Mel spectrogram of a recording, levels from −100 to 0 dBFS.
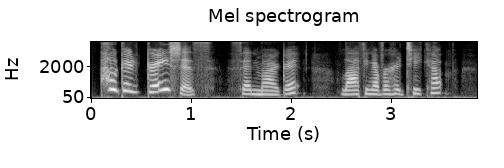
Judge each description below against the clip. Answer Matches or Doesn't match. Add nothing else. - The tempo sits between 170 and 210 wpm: Doesn't match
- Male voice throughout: Doesn't match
